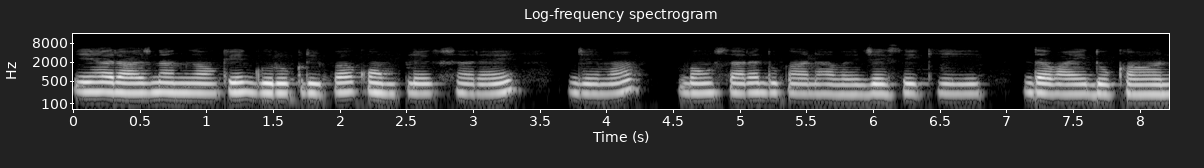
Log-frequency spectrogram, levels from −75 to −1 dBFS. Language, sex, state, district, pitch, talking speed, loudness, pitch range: Chhattisgarhi, female, Chhattisgarh, Rajnandgaon, 215 Hz, 125 wpm, -17 LUFS, 205-225 Hz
